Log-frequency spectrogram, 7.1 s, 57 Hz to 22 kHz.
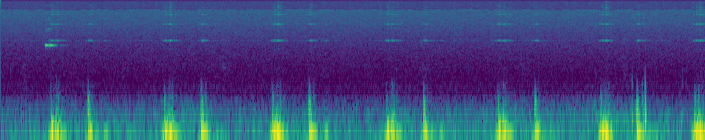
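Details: Slow, regular lub-dub heart sounds at about 55 per minute, at rest, recorded at roughly the mitral area (uncertain) with a pulse oximeter counting; bradycardia.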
